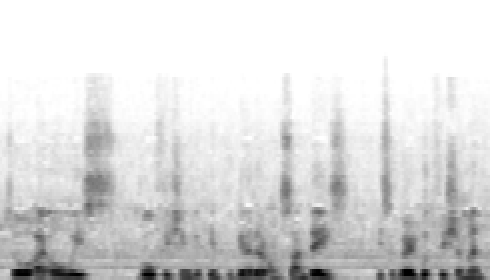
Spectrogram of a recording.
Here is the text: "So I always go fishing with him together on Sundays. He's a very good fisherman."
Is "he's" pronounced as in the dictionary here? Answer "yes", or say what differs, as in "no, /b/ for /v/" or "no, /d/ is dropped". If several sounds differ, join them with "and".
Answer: no, /s/ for /z/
